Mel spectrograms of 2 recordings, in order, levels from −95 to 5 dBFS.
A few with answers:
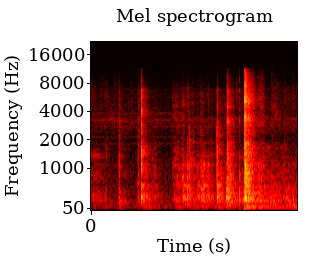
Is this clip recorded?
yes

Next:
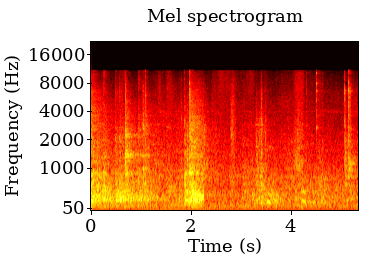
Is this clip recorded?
yes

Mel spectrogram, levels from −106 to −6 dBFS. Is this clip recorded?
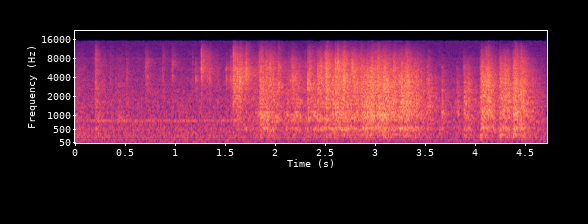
no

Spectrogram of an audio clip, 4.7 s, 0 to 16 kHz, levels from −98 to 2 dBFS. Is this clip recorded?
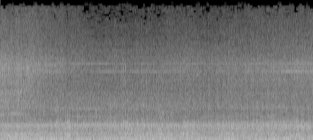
yes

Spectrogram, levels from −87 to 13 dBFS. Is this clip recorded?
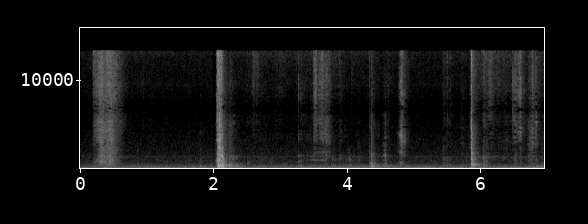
yes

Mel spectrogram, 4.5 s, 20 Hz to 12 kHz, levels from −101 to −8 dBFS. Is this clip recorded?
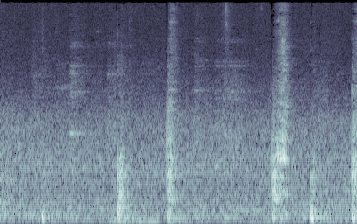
yes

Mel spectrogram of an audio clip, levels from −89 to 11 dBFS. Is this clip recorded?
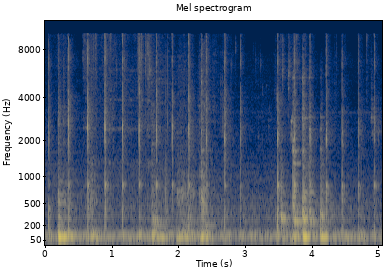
yes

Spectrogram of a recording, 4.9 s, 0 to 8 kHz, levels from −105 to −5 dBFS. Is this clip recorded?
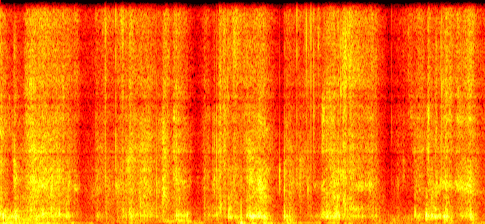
no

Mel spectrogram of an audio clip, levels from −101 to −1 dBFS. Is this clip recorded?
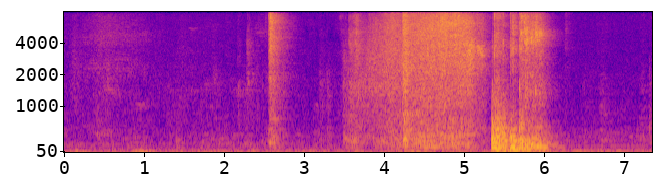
yes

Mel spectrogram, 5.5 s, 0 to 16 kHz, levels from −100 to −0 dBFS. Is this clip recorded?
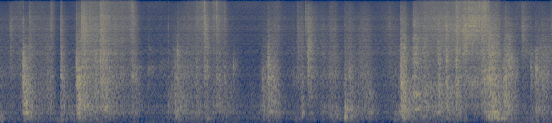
no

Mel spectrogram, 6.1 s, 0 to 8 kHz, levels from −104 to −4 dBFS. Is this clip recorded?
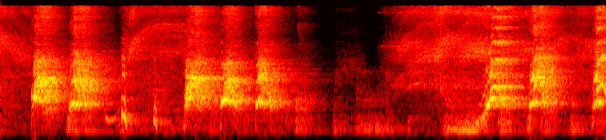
yes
